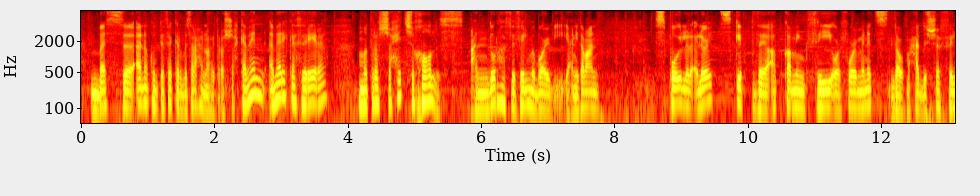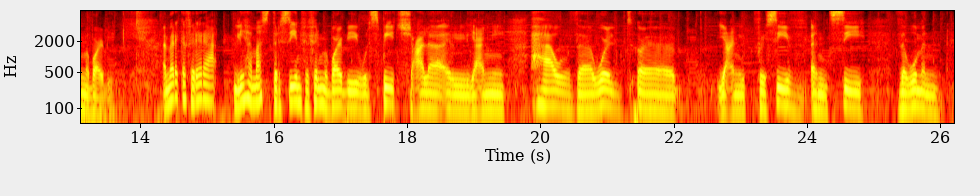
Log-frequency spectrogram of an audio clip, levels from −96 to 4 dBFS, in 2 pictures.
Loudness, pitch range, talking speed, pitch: -20 LUFS, 95-120 Hz, 130 wpm, 110 Hz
